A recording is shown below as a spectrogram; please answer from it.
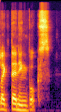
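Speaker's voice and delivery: normal talking voice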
